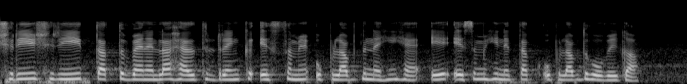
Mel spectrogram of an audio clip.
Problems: background sounds at intervals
